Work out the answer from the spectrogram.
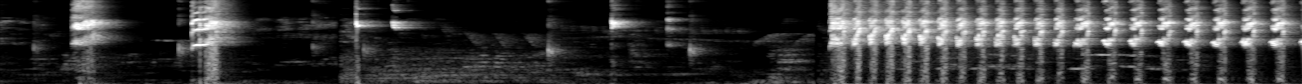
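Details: Lovebird in peak singing condition calling a rival: several sharp, isolated shrill chirps with quiet gaps, then a sudden long ngekek, a rapid high chattering trill running steadily to the end.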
